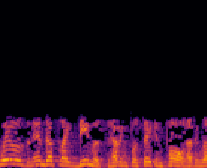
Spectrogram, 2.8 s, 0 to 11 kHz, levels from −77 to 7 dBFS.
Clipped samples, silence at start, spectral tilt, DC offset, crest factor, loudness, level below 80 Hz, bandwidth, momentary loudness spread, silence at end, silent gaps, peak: under 0.1%; 0 s; -11 dB/octave; under 0.1%; 14 dB; -17 LUFS; -68 dBFS; 3.6 kHz; 3 LU; 0 s; none; -2 dBFS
